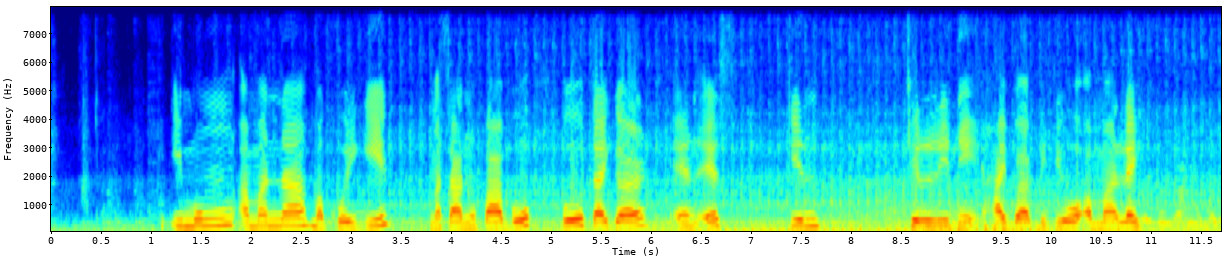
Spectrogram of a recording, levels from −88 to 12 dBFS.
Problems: background sounds at intervals, background conversations at intervals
